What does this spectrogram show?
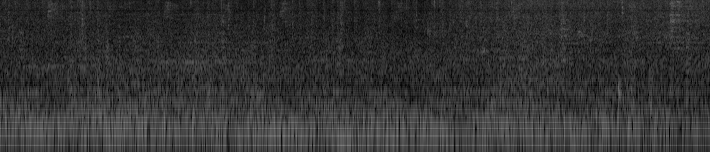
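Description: Onion and egg sizzling in a hot wok over a gas burner, stirred and scraped with a wooden spatula, over a steady low rumble.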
